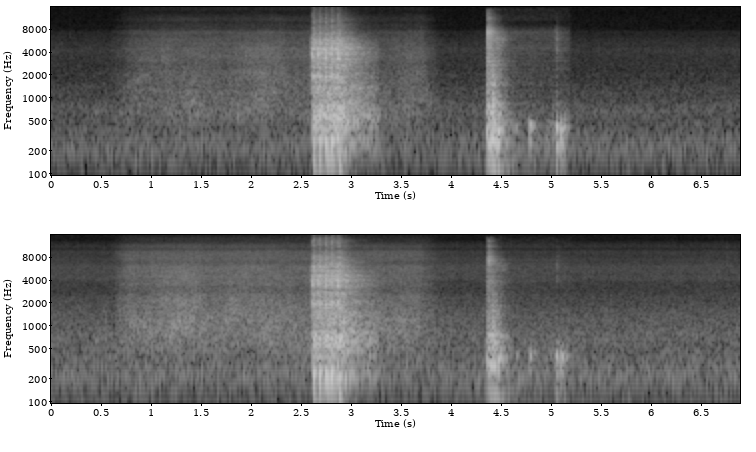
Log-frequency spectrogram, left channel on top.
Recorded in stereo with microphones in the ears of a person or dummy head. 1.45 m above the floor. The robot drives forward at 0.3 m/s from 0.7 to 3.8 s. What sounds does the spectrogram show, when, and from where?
2.6 s a gunshot: 5° right (ahead or behind), 0.7 m; by 3.3 s 10° right (ahead or behind), 0.5 m
4.3 s breathing: 55° left (ahead or behind), 0.6 m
